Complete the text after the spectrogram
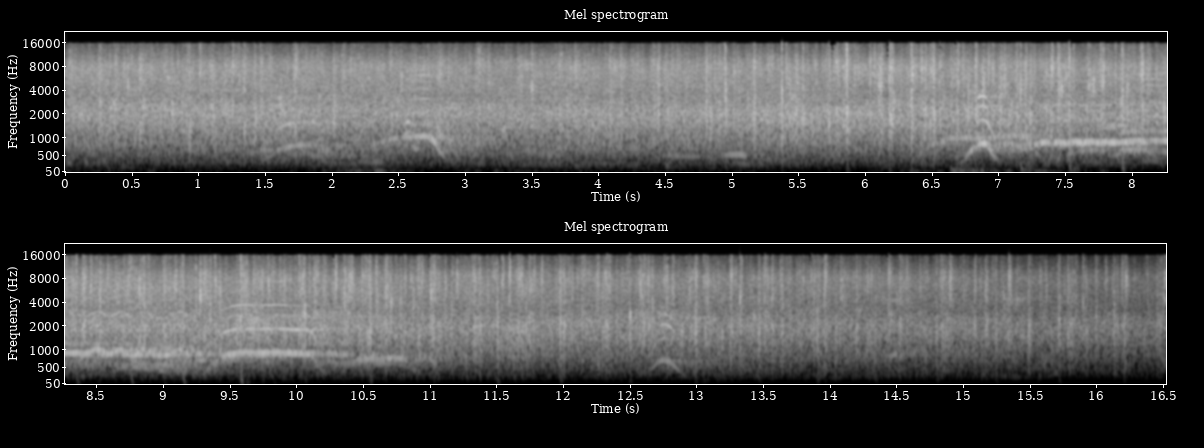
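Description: An audience applauds loudly in a large hall, slowly fading.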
